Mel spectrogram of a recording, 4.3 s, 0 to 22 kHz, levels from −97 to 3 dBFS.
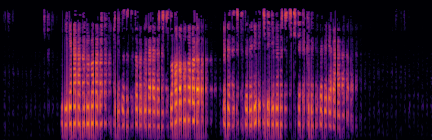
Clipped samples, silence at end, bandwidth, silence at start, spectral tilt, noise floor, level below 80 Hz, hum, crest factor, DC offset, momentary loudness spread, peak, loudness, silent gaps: under 0.1%; 0.8 s; 17 kHz; 0.65 s; 0.5 dB/octave; -60 dBFS; -76 dBFS; none; 24 dB; under 0.1%; 11 LU; -4 dBFS; -27 LUFS; none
